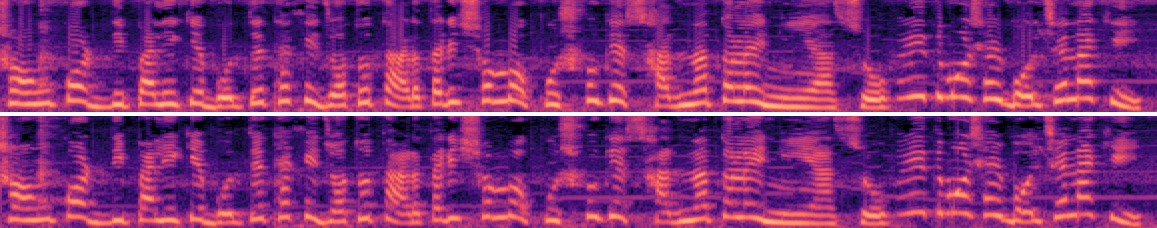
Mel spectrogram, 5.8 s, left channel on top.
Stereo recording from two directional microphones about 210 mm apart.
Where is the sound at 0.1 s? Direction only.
10° right (ahead or behind).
